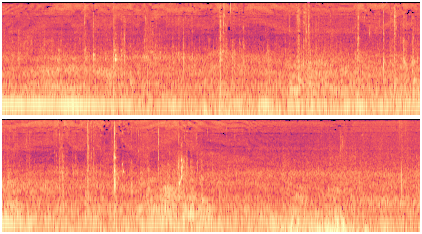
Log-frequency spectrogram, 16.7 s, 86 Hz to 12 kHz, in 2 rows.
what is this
Breaking Ice2
The sound of thin ice cracking when hit.
ice, frozen, crack, breaking, winter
